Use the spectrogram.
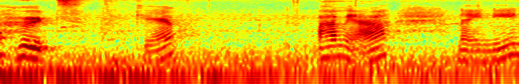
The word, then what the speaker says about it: Hertz: Satuannya adalah Hz, dibacanya Hertz.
